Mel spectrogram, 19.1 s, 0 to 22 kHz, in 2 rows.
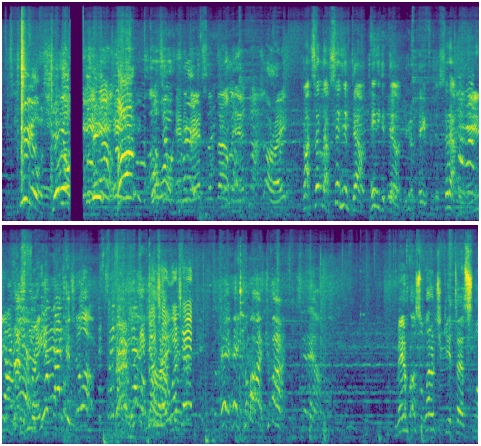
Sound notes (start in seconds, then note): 0.1 can thuds; 1.6 group shouting; 9.1 group shouting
